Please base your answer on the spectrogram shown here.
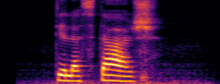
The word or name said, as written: delestage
